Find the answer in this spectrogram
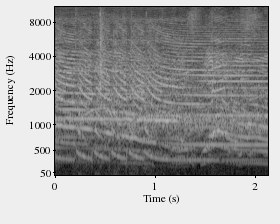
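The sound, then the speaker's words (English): A studio audience cheers and whoops, a dense, steady wall of many voices that stays loud without a break. “First off, we can't ignore our studio audience. Studio audience! Yes! Yes! Studio”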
